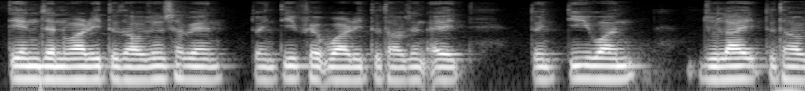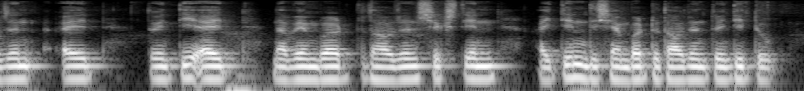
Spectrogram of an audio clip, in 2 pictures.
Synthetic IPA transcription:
tend͡ʒɐnuwaɾitut̪ʰawd͡ʒɐnseβentwentipʰepʰwaɾitut̪ʰawd͡ʒɐnʔejt̚ː | wentiwan | d͡ʒulajtut̪ʰawd͡ʒɐnejt̚ː | wentiejt̚nobʱembɐɾtut̪ʰawd͡ʒɐnsikstin | ejtindisembɐɾtut̪ʰawzɐntwẽntitu

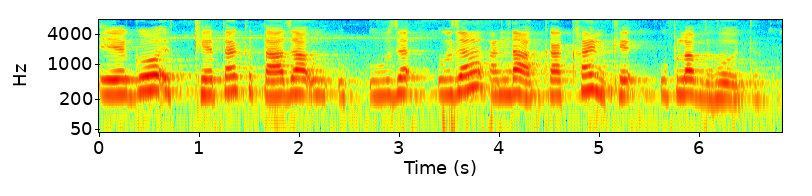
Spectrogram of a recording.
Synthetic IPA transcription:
eɡokʰet̪əkt̪ad͡ʒa | ud͡ʒəɾəɳɖakəkʰənkʰeupləbd̪ʱɦot̪

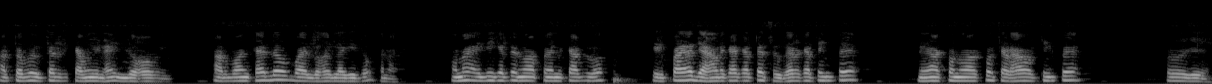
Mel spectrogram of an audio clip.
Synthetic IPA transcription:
aɾt̪ɔbɛut̪aɾkaminaɲd̪ɔɦɔmɛ | aɾbaŋkʰajd̪ɔbajd̪ɔɦɔjlaɡid̪ɔʔkana | ɔnaɛd̪ikat̪ɛnɔwapɛnkaʈd̪ɔ | iɾpajad͡ʒaɦãlɛkakat̪ɛsud̪ʱaɾkat̪iŋpɛ | nɛjakɔnɔwakɔt͡ʃaɽ̤aat̪iŋpɛ | t̪ɔbɛɡɛ

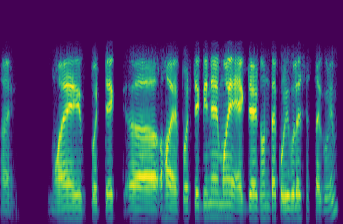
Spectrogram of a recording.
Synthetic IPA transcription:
ɦɔj | mojpɹɔtjek̚ɦɔjpɹɔtjek̚dinɔjmojɛk̚dɛɹɡʱɔntakoɹibɔlojsɛstakoɹim

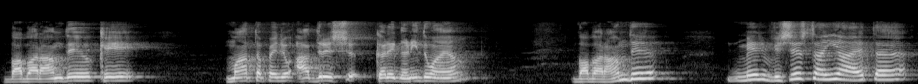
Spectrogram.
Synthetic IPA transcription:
baːbaɾaːmd̪eːʋkʰeː | mãt̪ɐpɐ̃ɦɪ̃ɲd͡ʑoʔaːd̪ɾɪʃkɐɾeɠɐɽ̃ĩːn̆d̪õaːɦijãː | baːbaɾaːmd̪eːʋ | mẽːʋɪʃeːʃt̪ãːĩaːɦet̪ɐ

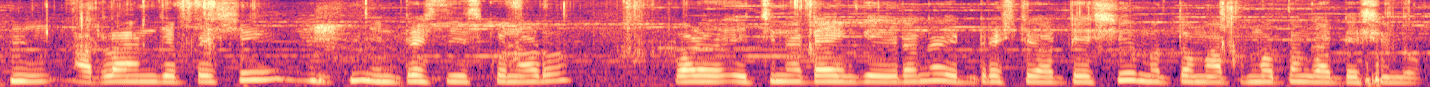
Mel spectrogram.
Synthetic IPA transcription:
ɐʈlaːɐnit͡ʃepːe̞ːsiiɳʈɾesʈt̪iːsu̥kunːaːɽu | ʋaːɭuit͡ʃːinɐʈɐjmkiːʋid̪ɐŋɡaːiɳʈɾesʈkɐʈːe̞ːsimɔt̪ːɐmɐpːɐmɔt̪ːɐmkɐʈːeːsind̪i

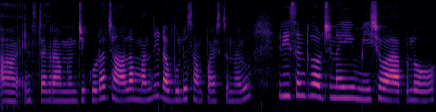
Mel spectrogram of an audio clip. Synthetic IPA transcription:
ḭnsʈaːɡɾaːmnuɲt͡ʃikuːɽaːt͡ʃaːlaːmɐnd̪iɖɐbːulusɐmpaːjist̪unːaːɾu | ɾiːsɐɳʈɡaːʋot͡ʃːinɐiːmiːʂoːaːplo̞ː

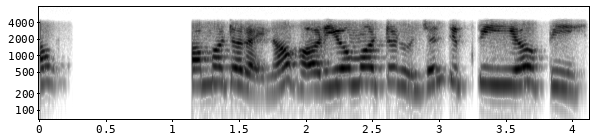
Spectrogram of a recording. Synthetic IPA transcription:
ʌ | kʌmːʌʈʌɾɦʌjnʌɦʌɾjomʌʈʌrɦunt͡sʰʌnit̪jopijʌpi

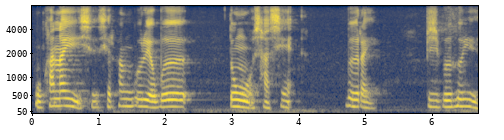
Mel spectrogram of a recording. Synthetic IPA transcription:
ukʰanajɯsɯseɾpʰaŋbuɾijawbɯ | d̥ɔŋɔsase | bɯɾaj | b̥izbɯɦɯjɯ

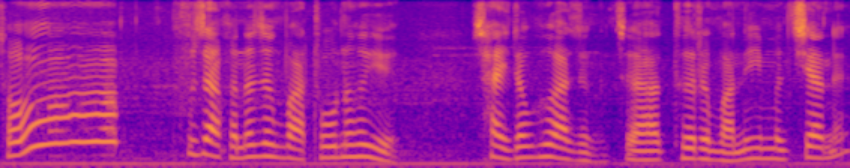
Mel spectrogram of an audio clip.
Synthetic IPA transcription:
sɔp | pʰuzakʰɯnɯzɯŋbatʰɔnɯhɯjɯ | sajdawɦɯazɯŋ | ɯatʰɯɾɯmanɯimɯnsijanɯ

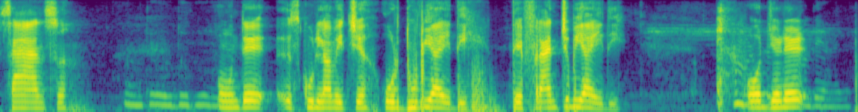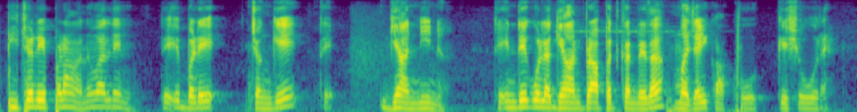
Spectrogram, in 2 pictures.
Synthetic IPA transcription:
sɛːns | ʊnd̪eːskuːlãːʋɪt͡ʃʊɾd̪uːbiːaːiːd̪iːt̪eːpʰɾɛ̃ɲt͡ʃbiːaːiːd̪iː | ɔːɾd͡ʒeːɽeː | ʈiːt͡ʃəɾeːpəɽaːnʋaːleːn | t̪eːbəɽeː | t͡ʃəŋɡeːt̪eː | ɡjaːniːn | t̪eːɪnd̪eːkoːlɛːɡjaːnpɾaːpət̪kəɾneːd̪aːməd͡ʒaːiːkaːkʰoːkɪʃoːɾɛː

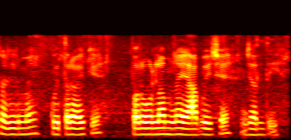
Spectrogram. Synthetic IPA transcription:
səɾiɾmekoit̪əɾəɦke | pəɾoləmnəjabɛt͡ʃʰɛd͡ʒəld̪ḭ

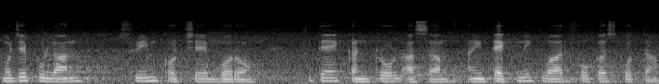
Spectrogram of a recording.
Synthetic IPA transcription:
m̤əd͡ʑepulãn | sʋiːmkɔɾt͡ɕebɔɾɔ | kit̪ɛ̃kəɳʈɾoləsaaɽ̃iʈeknikʋəɾfokəskot̪a

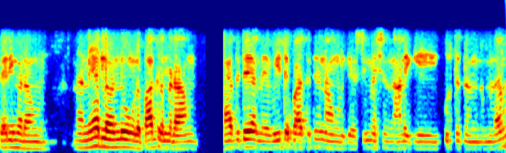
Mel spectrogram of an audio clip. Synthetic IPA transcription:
sɐɾɪjmɛːɽɐm | nãːneːɾlɐʋɐnd̪ɯʊŋɡɐɭpaːɾkɯɾɐmɛːɽɐm | paːɾt̪ɯʈːɯɐnd̪ɐʋiːʈːɐpaːɾt̪ɯʈːɯnãːʊŋɡɐɭɯkːɯsɪmesɐnnaːlɪkːɯkʊɽɯt̪ːɯʈːɐmːɾɐmɛːɽɐm

